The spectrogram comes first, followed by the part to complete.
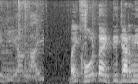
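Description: Background music ends about two-thirds of a second in. After a brief pause, a man starts speaking loudly.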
